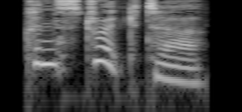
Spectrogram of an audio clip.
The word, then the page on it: constrictor: British English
